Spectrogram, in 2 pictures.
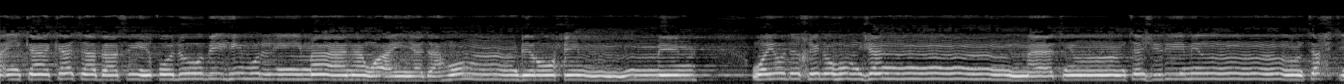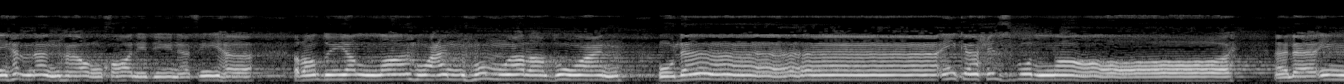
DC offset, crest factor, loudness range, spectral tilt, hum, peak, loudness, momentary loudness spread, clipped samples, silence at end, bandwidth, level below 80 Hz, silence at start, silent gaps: under 0.1%; 12 dB; 2 LU; -4.5 dB/octave; none; -2 dBFS; -15 LUFS; 8 LU; under 0.1%; 0 s; 10.5 kHz; -66 dBFS; 0 s; none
